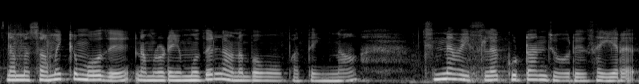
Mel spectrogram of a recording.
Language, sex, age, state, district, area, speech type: Tamil, female, 18-30, Tamil Nadu, Salem, urban, spontaneous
